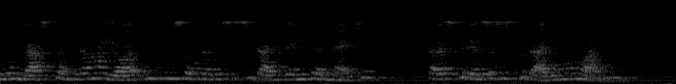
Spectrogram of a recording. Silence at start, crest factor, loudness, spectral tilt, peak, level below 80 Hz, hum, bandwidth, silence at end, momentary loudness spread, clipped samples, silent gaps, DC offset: 0 s; 16 dB; -49 LUFS; -3.5 dB/octave; -34 dBFS; -80 dBFS; none; 8.2 kHz; 0 s; 11 LU; under 0.1%; none; under 0.1%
